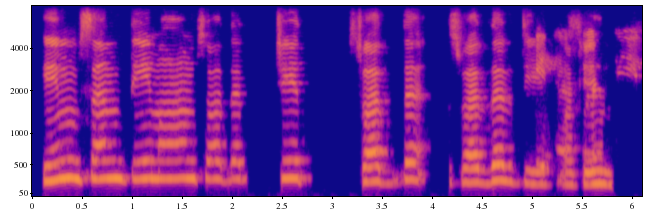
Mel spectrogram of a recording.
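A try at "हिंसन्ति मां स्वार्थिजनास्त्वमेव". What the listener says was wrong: ஸ்வார்த்தின்னு மாத்திக்கோங்க, ஒரு கால் போட்டுக்கோங்க. ஹிம்சந்தி மாம் ஸ்வார்த்தி ஜனாஸ்த்வமேவ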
